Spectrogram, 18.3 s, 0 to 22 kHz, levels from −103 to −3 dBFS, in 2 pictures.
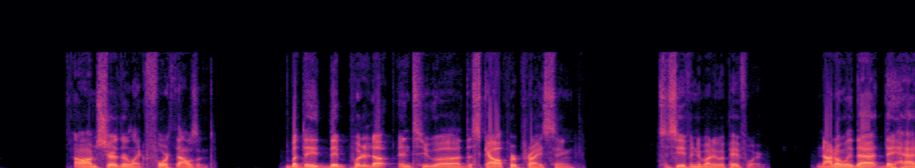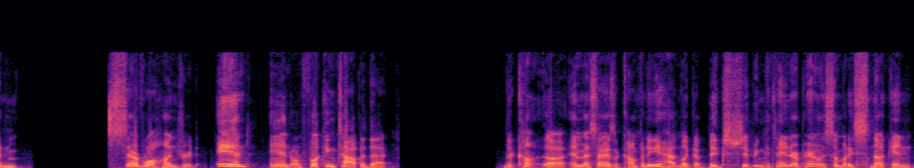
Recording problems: none

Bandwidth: 15 kHz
